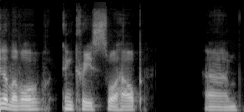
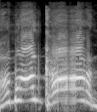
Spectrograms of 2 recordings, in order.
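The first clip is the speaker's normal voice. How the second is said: very high-pitched, very loud shouting shriek; 12 dB louder than usual. Showing how the English dub says the name: Camille's dub voice. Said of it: "the way Camille says".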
